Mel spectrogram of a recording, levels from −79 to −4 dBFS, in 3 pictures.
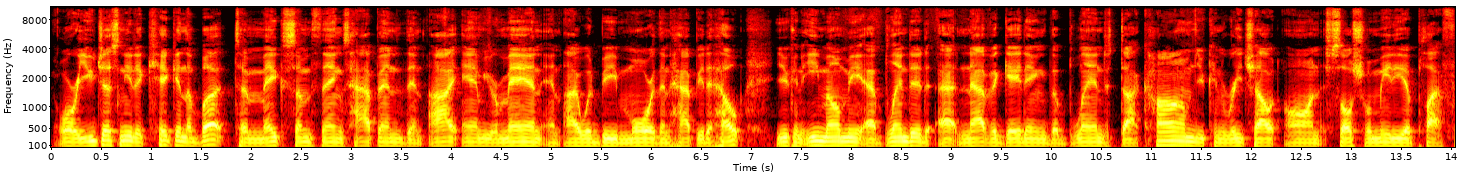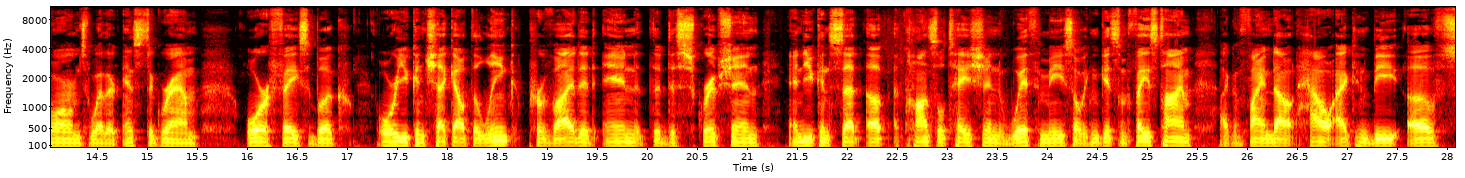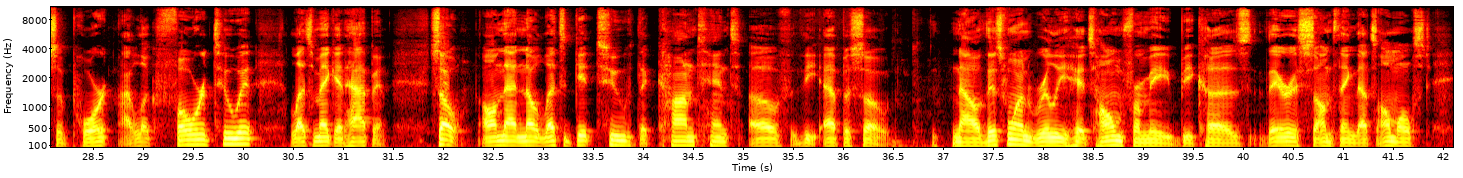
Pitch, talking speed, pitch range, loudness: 85 Hz, 170 wpm, 85-95 Hz, -16 LUFS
